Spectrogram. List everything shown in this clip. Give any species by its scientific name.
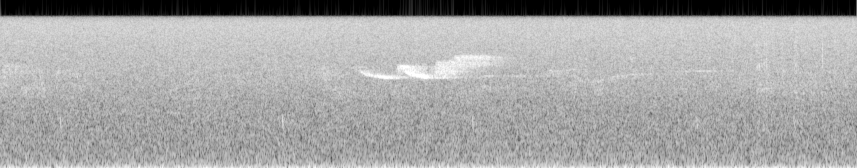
Setophaga caerulescens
